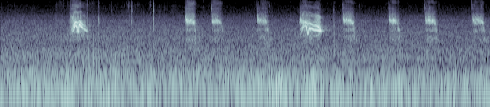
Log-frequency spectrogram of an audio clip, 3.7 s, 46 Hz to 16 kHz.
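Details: Sparrows arriving to be fed at a Tenmangu shrine on 19 September 2020. Short, high, sharp chirps come in loose bursts, about eight over a few seconds, with faint low background rumble.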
